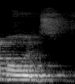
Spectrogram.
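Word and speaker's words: boughs: द चंपा बोझ, यहाँ पे बोझ में GH साइलेंट रहेगा।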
